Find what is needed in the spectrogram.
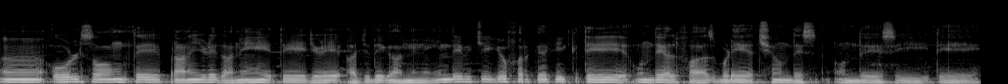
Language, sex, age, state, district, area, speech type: Dogri, male, 30-45, Jammu and Kashmir, Udhampur, rural, spontaneous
